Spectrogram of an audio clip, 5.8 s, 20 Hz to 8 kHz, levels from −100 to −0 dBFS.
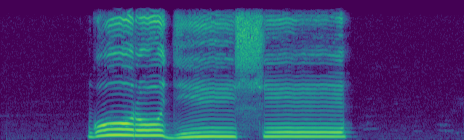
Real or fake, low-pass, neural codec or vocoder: real; 7.2 kHz; none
